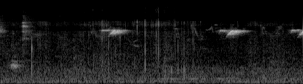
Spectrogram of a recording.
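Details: Juvenile purple sunbird in eclipse plumage calling: short, very high, sharp chip notes, three in about three seconds, against faint background rustle.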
